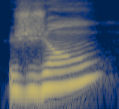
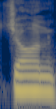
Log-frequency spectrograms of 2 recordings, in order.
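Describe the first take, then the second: First: The name has a French-sounding 'Jean' vowel. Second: The name has an open 'o' vowel. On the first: The speaker calls it wrong. "as opposed to you pronounced it Jean. So he wasn't French" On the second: The speaker calls it right. "as you said"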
